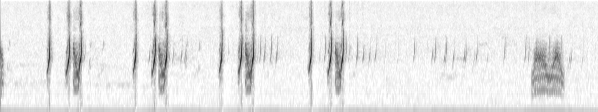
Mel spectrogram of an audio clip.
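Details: Quail call recorded for hunting: four crisp triple-note bursts spaced about a second apart, followed by soft scattered ticks and a brief buzzy harmonic note near the end.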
